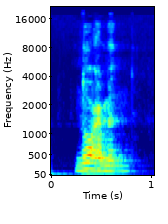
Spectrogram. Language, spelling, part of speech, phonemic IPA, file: Dutch, normen, noun, /ˈnɔrmə(n)/, Nl-normen.ogg
- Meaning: plural of norm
